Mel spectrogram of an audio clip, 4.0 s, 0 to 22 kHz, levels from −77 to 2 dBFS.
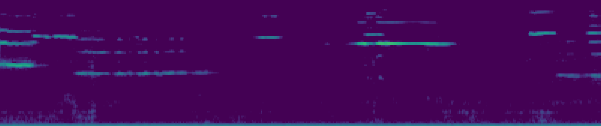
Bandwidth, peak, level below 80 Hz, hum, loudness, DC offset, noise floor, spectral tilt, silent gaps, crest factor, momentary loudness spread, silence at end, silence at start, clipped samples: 16 kHz; -14 dBFS; -64 dBFS; none; -25 LUFS; 0.7%; -61 dBFS; 4 dB/octave; none; 16 dB; 27 LU; 0 s; 0 s; under 0.1%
